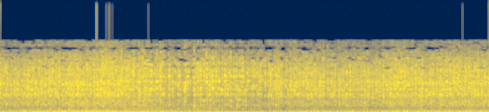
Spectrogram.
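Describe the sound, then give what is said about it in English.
Ace Murphy's airplane roars over a diner in salute, a loud, steady engine drone with a deep low rumble and dense noise that holds constant for the whole five seconds, with no voices. “At that point, a plane once again roared overhead as one of their friends...”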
